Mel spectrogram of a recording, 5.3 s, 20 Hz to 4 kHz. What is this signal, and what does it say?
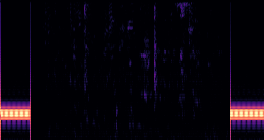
Ringback tone (North America), 440 + 480 Hz.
